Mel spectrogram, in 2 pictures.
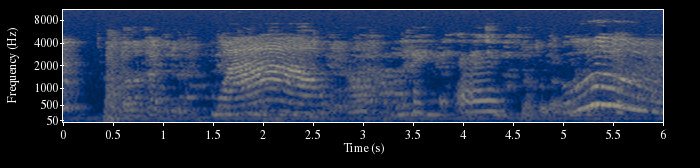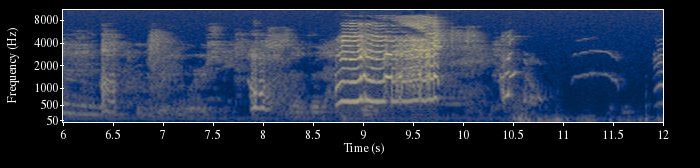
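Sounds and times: faint squeaky sounds: 8.7 - 12.0.

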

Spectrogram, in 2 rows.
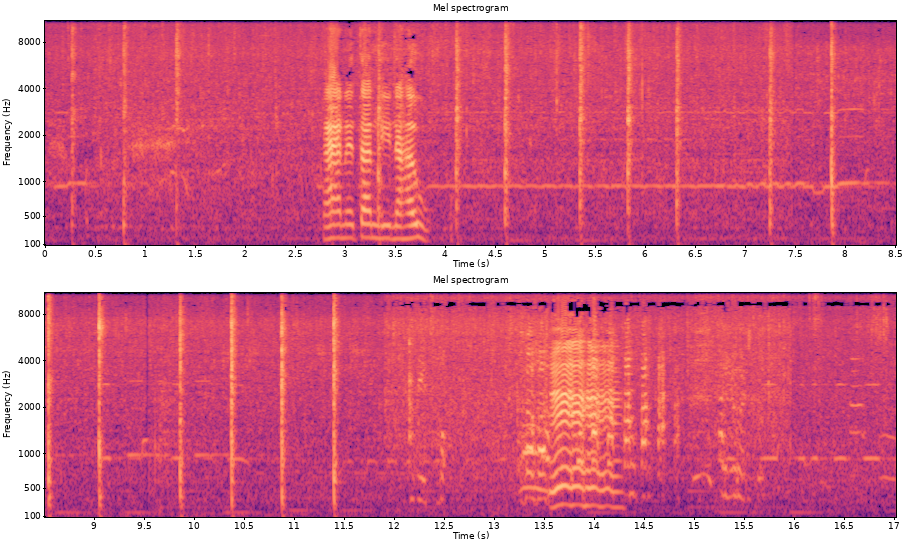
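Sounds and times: sharp knocks: 3.2 - 6.5.

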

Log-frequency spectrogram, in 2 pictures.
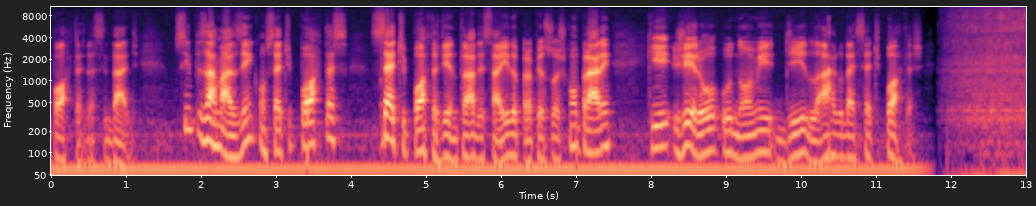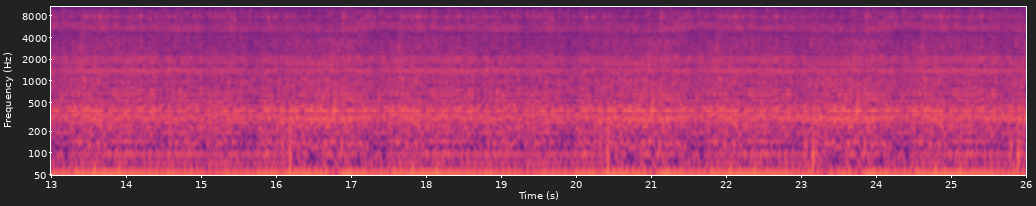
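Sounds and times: machine running with hiss: 11.9 - 26.0.

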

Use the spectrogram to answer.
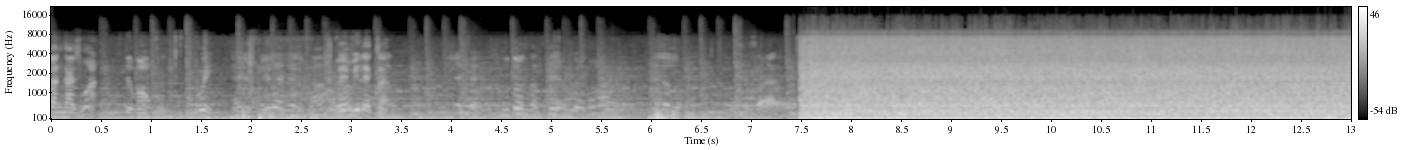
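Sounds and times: steady low hum: 7.5 - 13.0
water gushing from pipes: 7.5 - 13.0.

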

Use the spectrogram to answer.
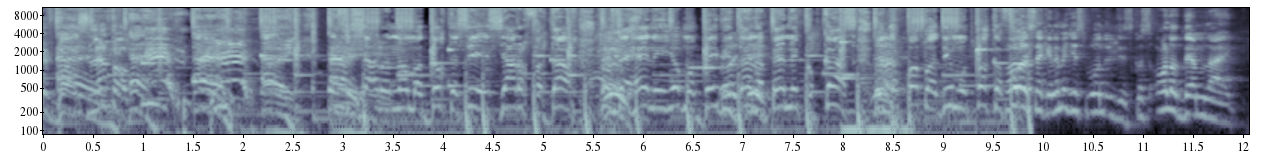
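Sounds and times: hip hop beat with heavy bass: 0.0 - 10.2
man rapping: 0.0 - 11.9.

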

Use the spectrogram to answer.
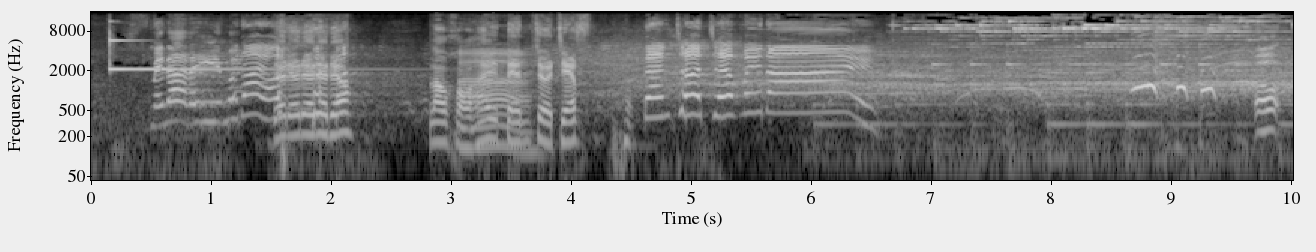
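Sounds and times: twinkling chime: 6.8 - 10.0.

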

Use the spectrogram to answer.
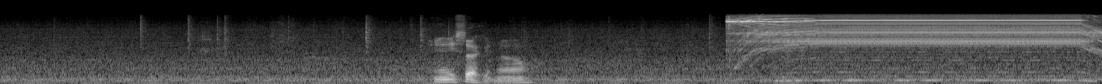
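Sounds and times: motors whining: 7.2 - 11.0.

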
